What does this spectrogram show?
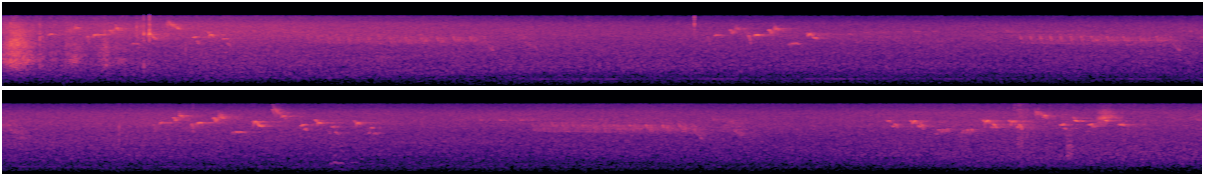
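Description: Forest songbirds singing: short bright song phrases about every seven seconds, with a second bird's buzzy trill in the gaps between them, over a steady background hiss.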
